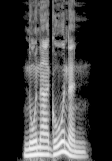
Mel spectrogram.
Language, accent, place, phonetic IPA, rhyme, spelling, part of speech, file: German, Germany, Berlin, [nonaˈɡoːnən], -oːnən, Nonagonen, noun, De-Nonagonen.ogg
- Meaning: dative plural of Nonagon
